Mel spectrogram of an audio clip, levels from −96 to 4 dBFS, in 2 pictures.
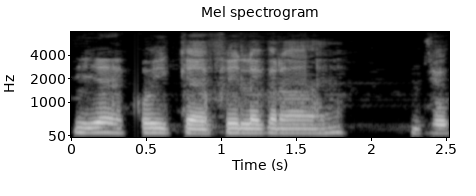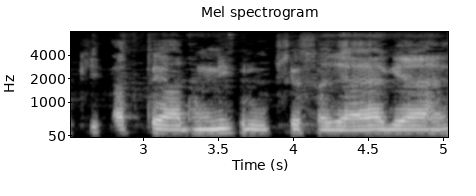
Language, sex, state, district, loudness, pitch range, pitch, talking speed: Hindi, male, Uttar Pradesh, Gorakhpur, -24 LUFS, 115-130 Hz, 120 Hz, 180 wpm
